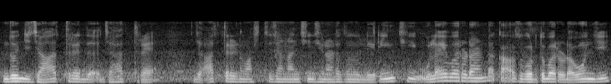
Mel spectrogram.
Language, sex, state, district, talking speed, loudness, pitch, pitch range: Tulu, male, Karnataka, Dakshina Kannada, 145 wpm, -17 LUFS, 130 Hz, 120-140 Hz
